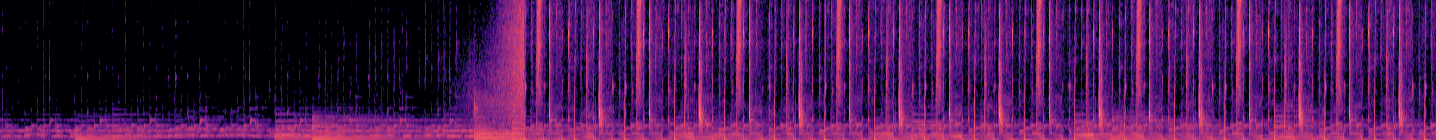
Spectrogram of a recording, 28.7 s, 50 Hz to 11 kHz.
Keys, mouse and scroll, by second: 3.2 scroll down 1, 3.2 scroll up 1, 3.4 scroll down 1, 3.7 scroll up 1, 3.9-5.9 scroll down 1, 6.4 click, 10.1 click, 12.6 click, 15.7 click, 21.1 click, 26.2 click, 28.4 click.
